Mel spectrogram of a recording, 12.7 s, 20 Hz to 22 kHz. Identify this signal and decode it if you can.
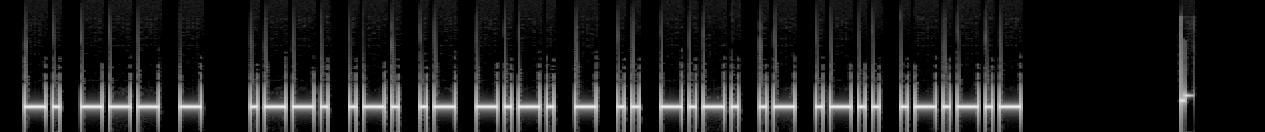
Morse code, heard as a keyed tone, about 17 wpm, 700 Hz. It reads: NOT PRACTICAL.
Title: Sentences from Top 1400 Words 17wpm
